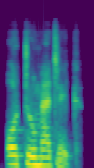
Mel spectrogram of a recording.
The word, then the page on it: automatic: Indian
